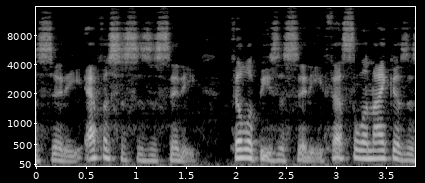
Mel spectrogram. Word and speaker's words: Philippi: of macedonia like philippi that's right it's pronounced philippi uh berea thessalonica then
